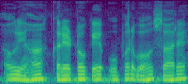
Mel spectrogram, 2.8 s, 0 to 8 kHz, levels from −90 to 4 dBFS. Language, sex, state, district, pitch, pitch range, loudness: Hindi, male, Uttar Pradesh, Saharanpur, 110 Hz, 105-115 Hz, -17 LUFS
